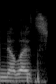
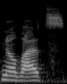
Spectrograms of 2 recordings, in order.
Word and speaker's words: Nolet's: I brought the Nolet's gin. I believe it's pronounced Nolet's. It could be Nolet.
